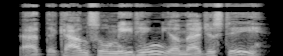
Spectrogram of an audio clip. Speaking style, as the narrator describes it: Stainer chuckled

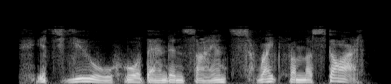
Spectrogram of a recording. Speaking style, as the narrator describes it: snarled

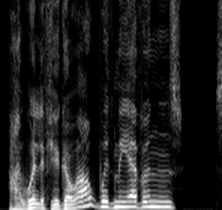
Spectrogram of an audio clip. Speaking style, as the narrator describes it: said James quickly

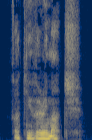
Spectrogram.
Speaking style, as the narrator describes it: said under his breath

